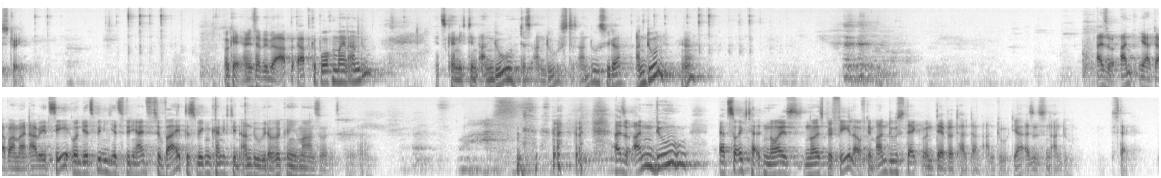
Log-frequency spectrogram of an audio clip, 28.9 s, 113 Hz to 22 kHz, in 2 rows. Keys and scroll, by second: 7.4 Return, 7.4 BackSpace, 10.9 ctrl+/, 11.9 ctrl+/, 12.5-14.3 ctrl+/, 17.5 Up, 18.6 Up.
